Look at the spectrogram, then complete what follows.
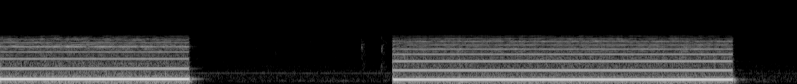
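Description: Long, steady held musical notes with a reedy, horn-like tone. The first stops about two seconds in; after two seconds of near silence a slightly lower note holds for about three and a half seconds and then cuts off.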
